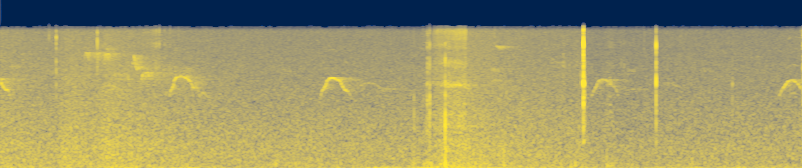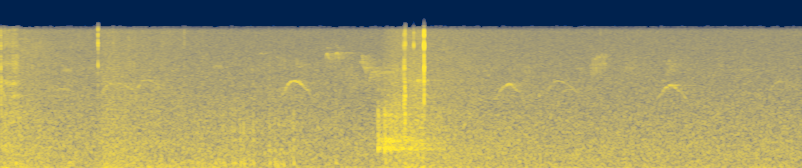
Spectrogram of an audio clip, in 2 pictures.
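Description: Magellanic woodpecker calling, a short squeaky call that rises and falls, repeated every second or two, with a few loud sharp knocks, two of them in a quick pair near the end.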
